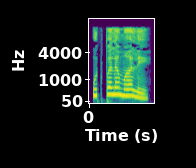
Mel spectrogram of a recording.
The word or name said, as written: ಉತ್ಪಲಮಾಲೆ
